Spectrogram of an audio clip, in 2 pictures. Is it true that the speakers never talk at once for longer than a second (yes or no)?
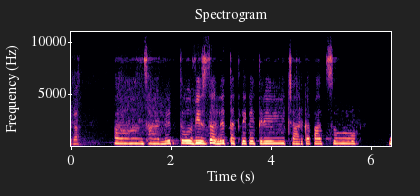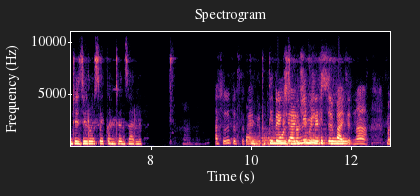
no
